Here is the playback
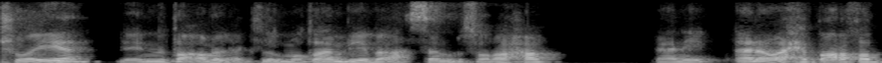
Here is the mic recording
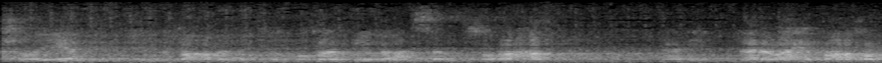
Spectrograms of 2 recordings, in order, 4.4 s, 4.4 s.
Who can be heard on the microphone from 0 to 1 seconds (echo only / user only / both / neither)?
echo only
